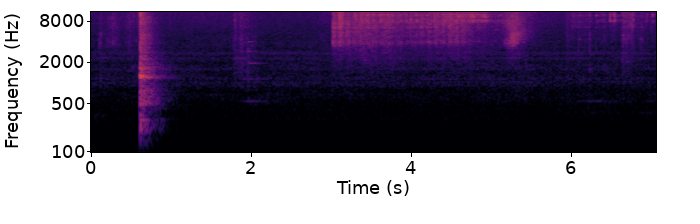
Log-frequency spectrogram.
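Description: A sharp glass-on-glass knock about half a second in, as a small glass bowl of chopped green onion is tipped against the rim of a glass mixing bowl. From about three seconds, a hissing patter for some two seconds as sesame seeds are poured onto the greens in the glass bowl, then faint rustling as they are mixed by hand.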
